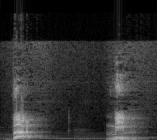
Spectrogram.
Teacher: kedua bibir atas dan bawah, ya, secara bersama-sama kita pertemukan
